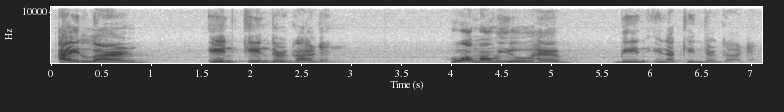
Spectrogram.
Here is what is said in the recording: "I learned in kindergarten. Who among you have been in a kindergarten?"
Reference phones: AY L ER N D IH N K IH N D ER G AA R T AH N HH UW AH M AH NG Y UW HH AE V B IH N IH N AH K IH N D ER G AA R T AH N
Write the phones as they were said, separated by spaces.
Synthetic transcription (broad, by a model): AY L ER N D IH N K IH N D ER G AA R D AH N HH UW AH M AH NG Y UW HH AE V B IH N IH N AH K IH N D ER G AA R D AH N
